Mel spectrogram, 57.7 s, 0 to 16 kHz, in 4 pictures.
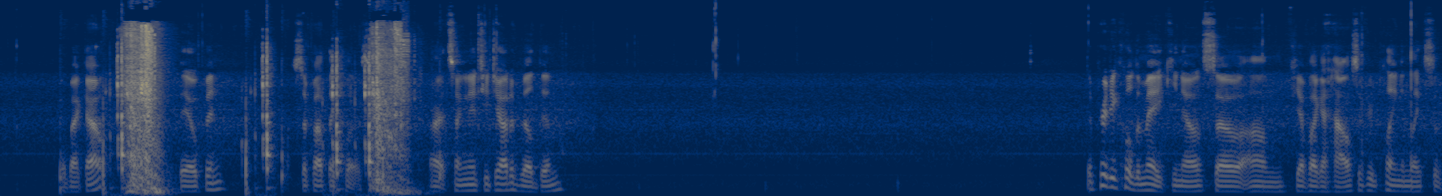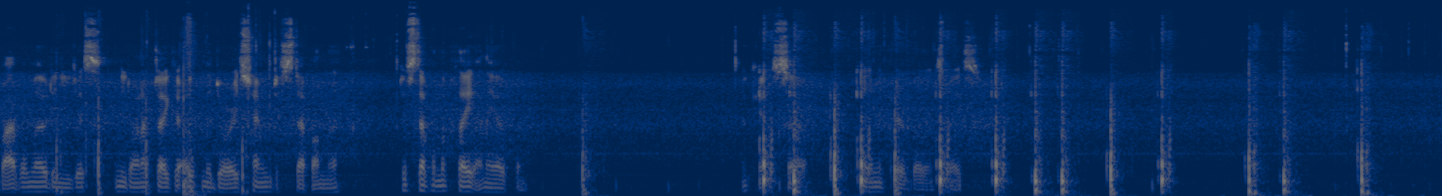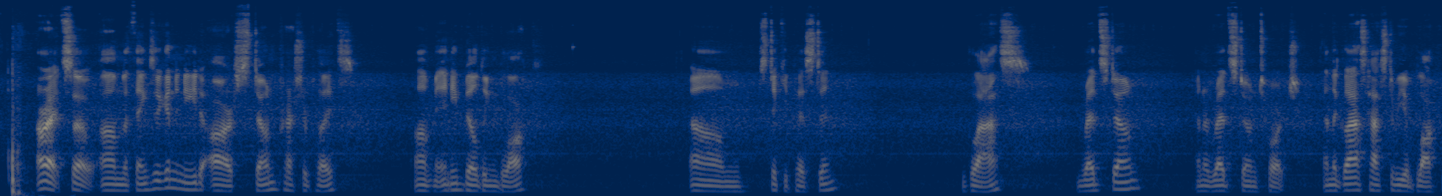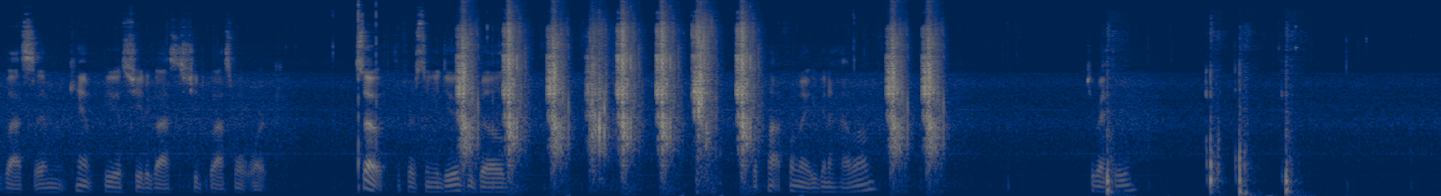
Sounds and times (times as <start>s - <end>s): Speech: 0.6s - 1.1s, 1.7s - 2.3s, 2.9s - 5.7s, 10.9s - 17.8s, 18.4s - 19.7s, 21.8s - 24.3s, 29.2s - 32.4s, 33.0s - 34.2s, 35.8s - 37.3s, 38.5s - 46.0s, 46.8s - 48.4s, 50.8s - 52.1s, 54.2s - 54.6s.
